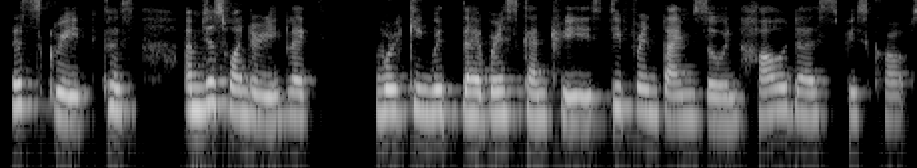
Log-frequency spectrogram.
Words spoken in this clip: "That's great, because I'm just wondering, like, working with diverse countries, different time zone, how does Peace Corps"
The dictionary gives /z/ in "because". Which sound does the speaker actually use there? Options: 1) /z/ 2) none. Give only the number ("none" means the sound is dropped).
2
